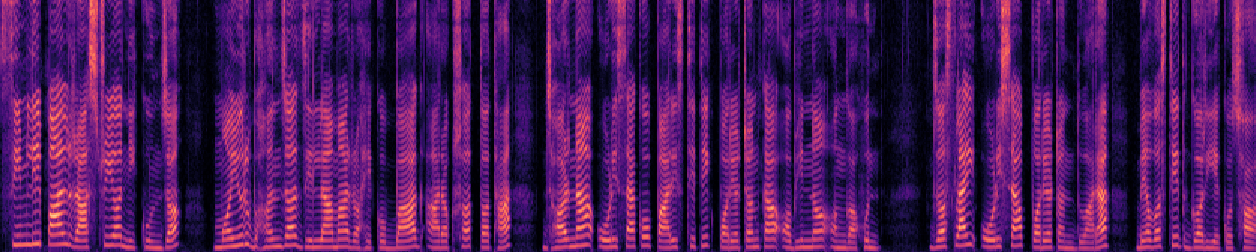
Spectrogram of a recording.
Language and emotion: Nepali, neutral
